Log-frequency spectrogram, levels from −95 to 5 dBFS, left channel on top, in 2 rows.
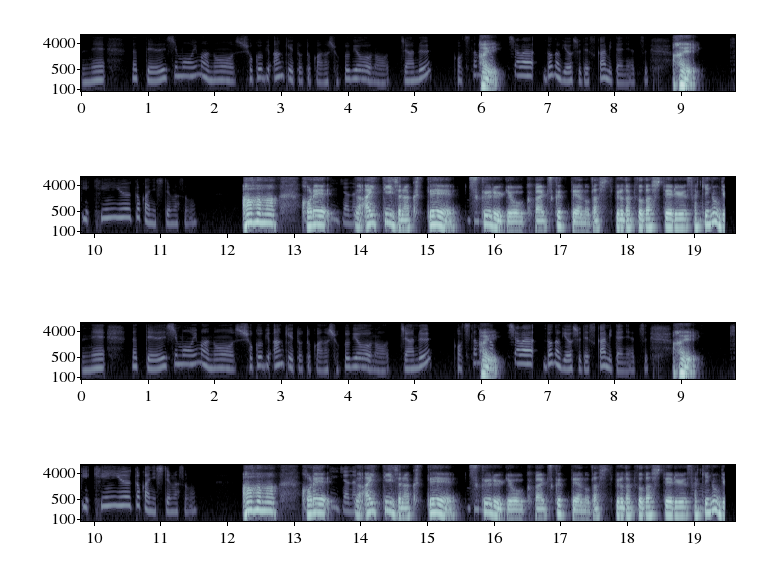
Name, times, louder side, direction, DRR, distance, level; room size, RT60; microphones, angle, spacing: voice 1, 0.0-5.2 5.6-9.1 9.7-11.5 13.1-14.2 15.7-16.0 17.9-18.2 18.9-19.3, right 2 dB, 55° right, 2.9 m, -48 dB
voice 2, 8.9-9.2 12.2-13.5 13.9-19.5, left 2 dB, 25° left, 0.8 m, -24 dB
head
